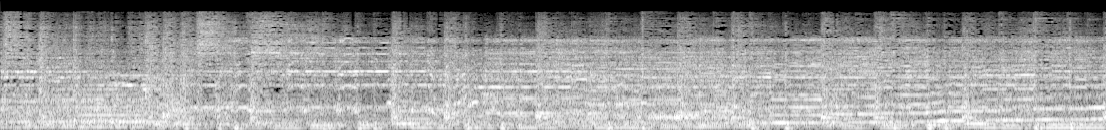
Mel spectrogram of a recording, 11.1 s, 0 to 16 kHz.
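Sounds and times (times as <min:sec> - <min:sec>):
electric guitars: 0:00.0 - 0:11.0
steady bass line: 0:00.0 - 0:11.0.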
